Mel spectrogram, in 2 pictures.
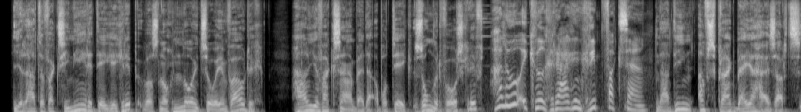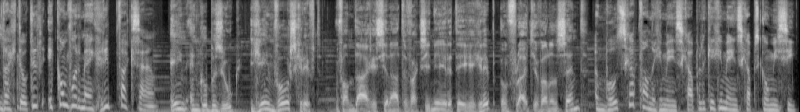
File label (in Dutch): radiospot vaccinatie griep; Grippe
